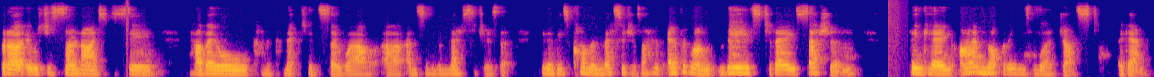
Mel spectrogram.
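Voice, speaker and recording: A woman's voice: on the low side, brisk, rough recording. A woman hosting an online conference over a video call, chatty and effusive, full of restarts and fillers. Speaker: conference host.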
